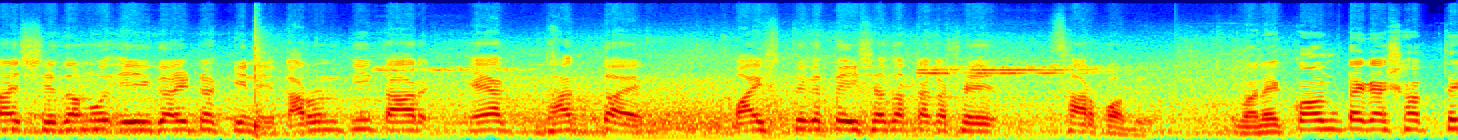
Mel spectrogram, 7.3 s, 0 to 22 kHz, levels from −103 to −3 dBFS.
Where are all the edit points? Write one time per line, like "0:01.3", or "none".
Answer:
0:05.9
